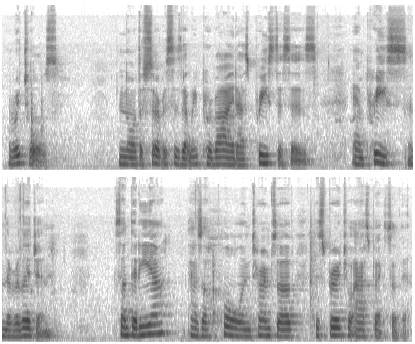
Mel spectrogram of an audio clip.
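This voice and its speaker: A middle-aged woman from Cuba speaks in a casual, meandering way, circling back and restarting her phrases. Her voice sits a little low and sounds mellow and relaxed. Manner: warm, rambling, restarts phrases often. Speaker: Santeria priestess. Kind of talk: casual spiritual vlog talk.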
